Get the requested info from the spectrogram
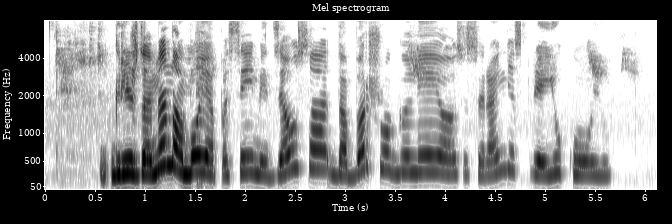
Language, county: Lithuanian, Tauragė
